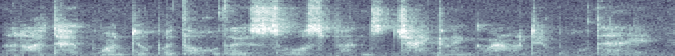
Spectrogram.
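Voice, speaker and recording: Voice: mid-range voice, monotone, a little fast, distant mic, close to an everyday voice. A reader whispering the part of a cheeky male brownie in a storybook. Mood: wry.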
